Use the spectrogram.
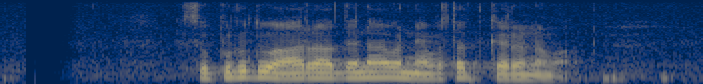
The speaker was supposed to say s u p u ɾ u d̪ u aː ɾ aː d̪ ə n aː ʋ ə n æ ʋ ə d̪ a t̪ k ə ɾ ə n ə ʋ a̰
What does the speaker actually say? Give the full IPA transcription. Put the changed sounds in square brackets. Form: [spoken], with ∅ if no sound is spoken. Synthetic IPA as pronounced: s u p u ɾ u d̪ u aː ɾ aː d̪ ə n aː ʋ ə n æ ʋ ə [t̪] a t̪ k ə ɾ ə n ə ʋ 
